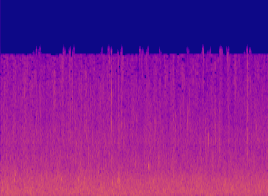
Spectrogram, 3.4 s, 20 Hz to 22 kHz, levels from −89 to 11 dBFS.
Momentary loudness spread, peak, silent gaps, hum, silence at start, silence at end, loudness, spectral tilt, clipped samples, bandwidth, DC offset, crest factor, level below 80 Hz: 1 LU; -12 dBFS; none; none; 0 s; 0 s; -29 LUFS; -2 dB/octave; under 0.1%; 17 kHz; under 0.1%; 18 dB; -50 dBFS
